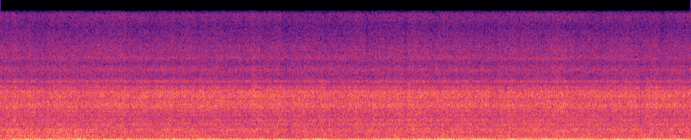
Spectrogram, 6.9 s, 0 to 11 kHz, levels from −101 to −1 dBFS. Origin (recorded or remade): recorded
